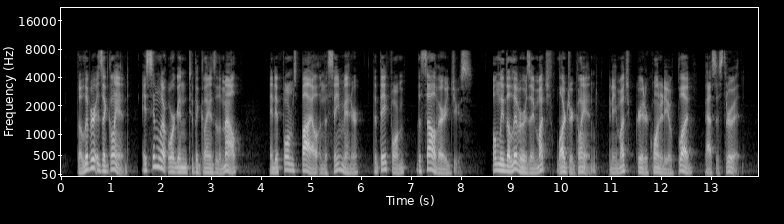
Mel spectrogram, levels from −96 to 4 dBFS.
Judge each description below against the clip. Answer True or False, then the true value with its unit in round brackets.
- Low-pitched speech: True (105 Hz)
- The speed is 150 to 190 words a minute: False (200 wpm)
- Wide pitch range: True (7.0 semitones)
